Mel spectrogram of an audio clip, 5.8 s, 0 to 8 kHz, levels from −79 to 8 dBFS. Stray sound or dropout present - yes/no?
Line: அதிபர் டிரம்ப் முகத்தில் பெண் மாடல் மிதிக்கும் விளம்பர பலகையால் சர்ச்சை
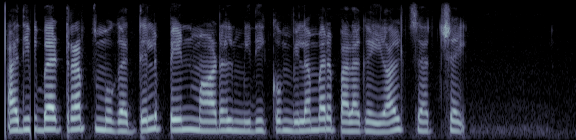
no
